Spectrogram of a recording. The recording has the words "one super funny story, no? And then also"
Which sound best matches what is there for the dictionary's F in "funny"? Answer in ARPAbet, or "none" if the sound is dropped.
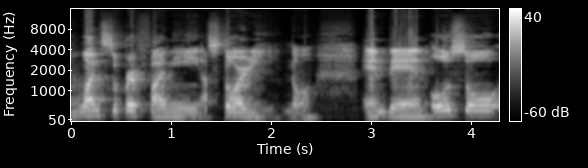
F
